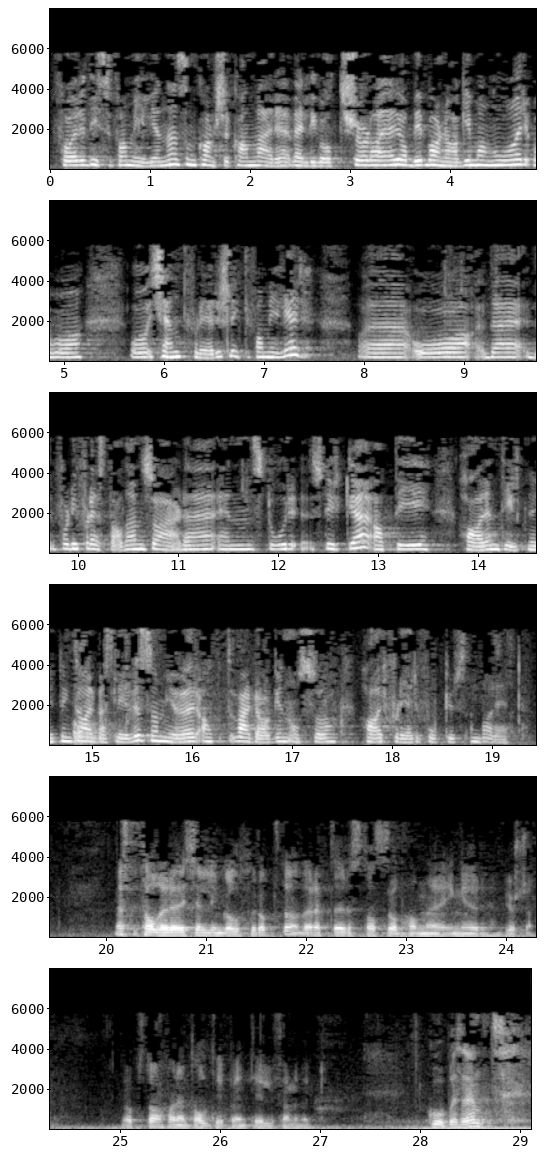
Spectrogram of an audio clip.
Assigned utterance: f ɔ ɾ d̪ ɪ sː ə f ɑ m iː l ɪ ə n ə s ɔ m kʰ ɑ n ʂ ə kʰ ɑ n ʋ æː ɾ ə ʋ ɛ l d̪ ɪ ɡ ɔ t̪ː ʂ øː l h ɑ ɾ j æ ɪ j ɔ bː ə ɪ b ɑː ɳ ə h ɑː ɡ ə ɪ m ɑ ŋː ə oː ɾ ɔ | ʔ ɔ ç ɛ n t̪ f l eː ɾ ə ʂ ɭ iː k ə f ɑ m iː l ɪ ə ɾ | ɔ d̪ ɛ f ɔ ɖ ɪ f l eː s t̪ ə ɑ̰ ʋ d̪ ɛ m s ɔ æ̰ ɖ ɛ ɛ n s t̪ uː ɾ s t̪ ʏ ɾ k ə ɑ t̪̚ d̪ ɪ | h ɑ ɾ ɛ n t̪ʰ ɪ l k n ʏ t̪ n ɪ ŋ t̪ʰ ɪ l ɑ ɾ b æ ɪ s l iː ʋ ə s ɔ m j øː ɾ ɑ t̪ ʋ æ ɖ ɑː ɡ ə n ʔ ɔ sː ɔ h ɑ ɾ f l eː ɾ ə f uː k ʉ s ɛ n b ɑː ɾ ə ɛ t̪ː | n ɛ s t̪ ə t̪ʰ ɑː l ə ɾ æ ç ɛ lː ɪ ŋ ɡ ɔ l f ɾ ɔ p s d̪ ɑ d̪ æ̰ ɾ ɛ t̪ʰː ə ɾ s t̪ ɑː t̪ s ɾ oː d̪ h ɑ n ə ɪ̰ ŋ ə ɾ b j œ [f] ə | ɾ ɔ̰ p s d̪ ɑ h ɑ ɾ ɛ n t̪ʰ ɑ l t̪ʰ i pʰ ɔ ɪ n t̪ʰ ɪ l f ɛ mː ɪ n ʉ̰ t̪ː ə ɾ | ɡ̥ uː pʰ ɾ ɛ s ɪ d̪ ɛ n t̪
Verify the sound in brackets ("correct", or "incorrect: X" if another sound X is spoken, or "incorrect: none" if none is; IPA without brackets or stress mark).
incorrect: ʂ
